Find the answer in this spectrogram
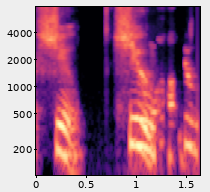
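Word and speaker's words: Siu: first name, I see it's Wong Shu. on the screen. First name is spelled S-I-U, Shu.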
